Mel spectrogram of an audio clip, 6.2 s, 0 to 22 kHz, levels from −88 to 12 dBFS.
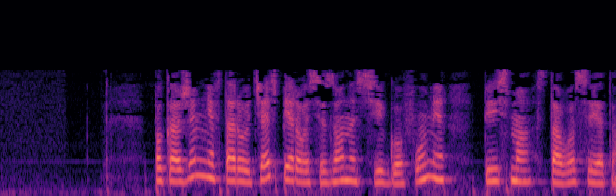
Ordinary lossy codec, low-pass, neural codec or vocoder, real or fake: MP3, 24 kbps; 7.2 kHz; none; real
